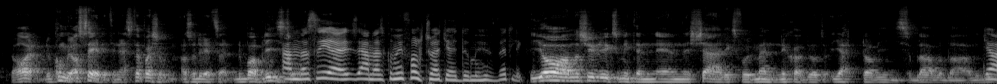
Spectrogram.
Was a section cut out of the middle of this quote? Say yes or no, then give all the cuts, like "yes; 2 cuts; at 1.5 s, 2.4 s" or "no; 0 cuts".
no; 0 cuts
